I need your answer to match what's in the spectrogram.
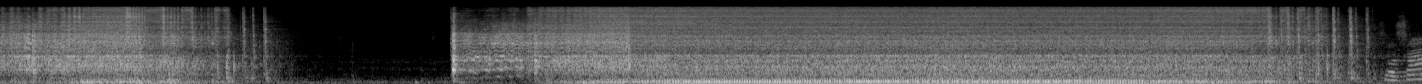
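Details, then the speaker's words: Engine that has sat for years, with diaphragm carburetion and no floats: it cranks, stalls, then catches and runs at a lumpy, uneven idle; hard starting and rough running, possibly a blown diaphragm or just finicky from sitting. "might have float issues or something oh that's right no floats now all diaphragms be a blown diaphragm or it could just be its finicky it's been sitting for years"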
